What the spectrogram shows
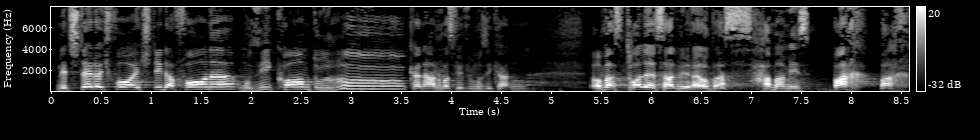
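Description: A man preaching a lively sermon, talking straight to his congregation and often calling out to them. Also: high-pitched, a little fast, big-room sound. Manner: lively, direct, addresses the audience with "hey". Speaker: pastor. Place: church hall.

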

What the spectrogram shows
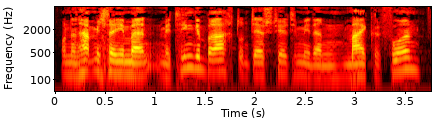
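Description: A man's voice: fairly high pitch, normal speed, no room sound. Chatty German man in a dry sound. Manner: lively, chatty storytelling with many fillers. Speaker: charity head and interpreter. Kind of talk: speaking to a church congregation.

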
